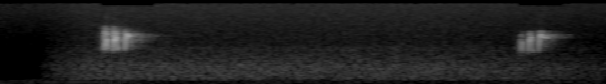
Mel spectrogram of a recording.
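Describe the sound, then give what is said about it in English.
Two short bursts of rapid, chattering calls from a flock of western tanagers feeding on small fruits among the foliage of a fig tree, each a quick run of high notes, spaced about two seconds apart over a steady background hiss. “From time to time, between bites of the small fruits, you can hear their rapid calls.”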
